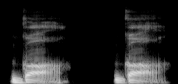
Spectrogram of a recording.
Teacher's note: এটি জীভমূলীয় পশ্চাৎ তালজাত বা কোমল তালুজাত। · ঘোষ ধ্বনি মানে হচ্ছে যেটিকে উচ্চারণের সময় আমাদের স্বরতন্ত্রে কাঁপে, অনুরণিত হয়। এটি জিহ্বামূলীয়, পশ্চাৎ তালুজাত বা কোমল তালুজাত।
